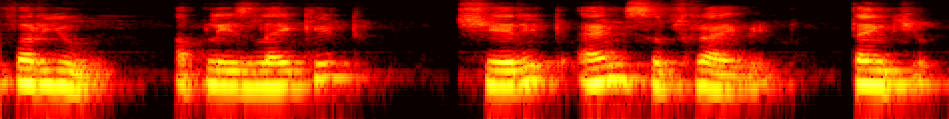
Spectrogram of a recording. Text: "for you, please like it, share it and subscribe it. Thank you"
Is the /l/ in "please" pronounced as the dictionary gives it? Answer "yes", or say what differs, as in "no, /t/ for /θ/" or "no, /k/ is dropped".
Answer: yes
